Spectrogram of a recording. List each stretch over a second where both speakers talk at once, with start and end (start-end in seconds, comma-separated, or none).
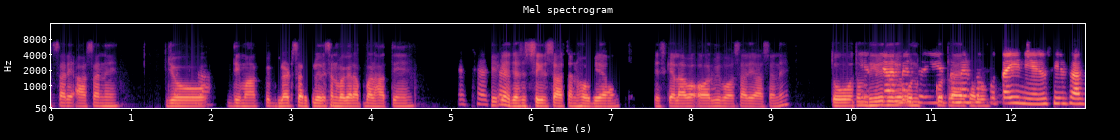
10.1-11.7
